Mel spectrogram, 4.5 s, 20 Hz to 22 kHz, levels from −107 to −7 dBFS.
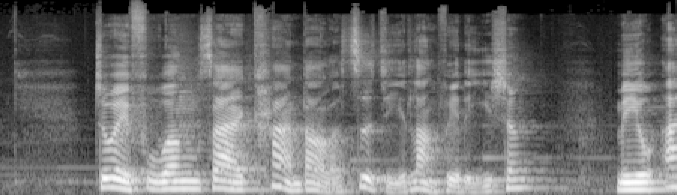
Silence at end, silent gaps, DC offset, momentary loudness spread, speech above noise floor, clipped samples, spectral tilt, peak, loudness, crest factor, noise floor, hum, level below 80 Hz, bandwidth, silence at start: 0 s; none; under 0.1%; 10 LU; 33 dB; under 0.1%; -6 dB/octave; 0 dBFS; -18 LUFS; 18 dB; -50 dBFS; none; -62 dBFS; over 20 kHz; 0.65 s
